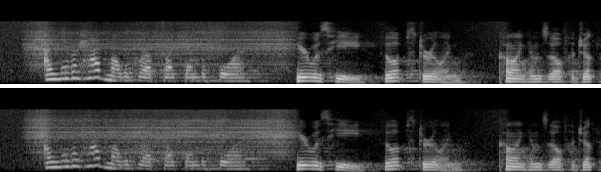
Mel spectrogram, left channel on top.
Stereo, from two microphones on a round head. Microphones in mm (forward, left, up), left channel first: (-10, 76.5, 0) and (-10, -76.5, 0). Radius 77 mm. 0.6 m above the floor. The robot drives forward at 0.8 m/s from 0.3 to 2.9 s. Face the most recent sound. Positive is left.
turn(degrees=15)  # may be behind; listen again after turning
